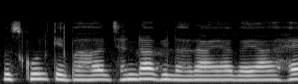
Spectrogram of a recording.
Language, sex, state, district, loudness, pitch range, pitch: Hindi, female, Bihar, Kaimur, -16 LUFS, 210-235 Hz, 220 Hz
